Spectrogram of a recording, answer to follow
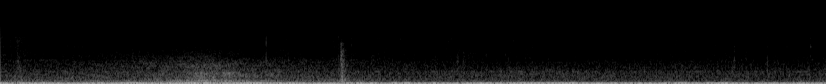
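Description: Steady low wind rumble on the microphone as the camera moves along the road, with a brief swell of noise about two seconds in and a single sharp click near the middle.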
